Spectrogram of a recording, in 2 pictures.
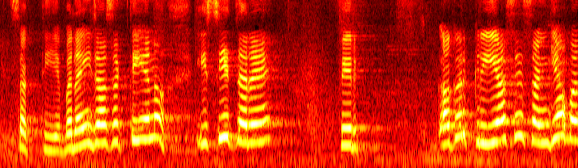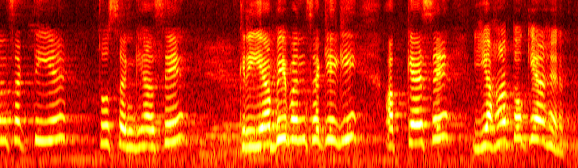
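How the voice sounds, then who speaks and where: A woman's voice: high-pitched, long reverb tail, a little hiss or hum. A woman teaching a grammar lesson, asking questions and answering them herself.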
